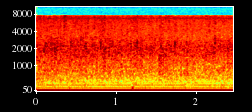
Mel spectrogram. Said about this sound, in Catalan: Sí. Un fort aplaudiment. Moltes gràcies.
